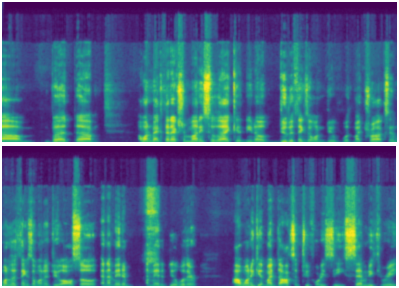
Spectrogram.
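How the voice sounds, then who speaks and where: On a very clean recording with a silent background, a man talks at a very fast pace in a fairly low pitch with ordinary pitch variation. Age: 60s. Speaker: teacher near retirement, car enthusiast. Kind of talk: casual chat. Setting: live stream. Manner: halting, many fillers.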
